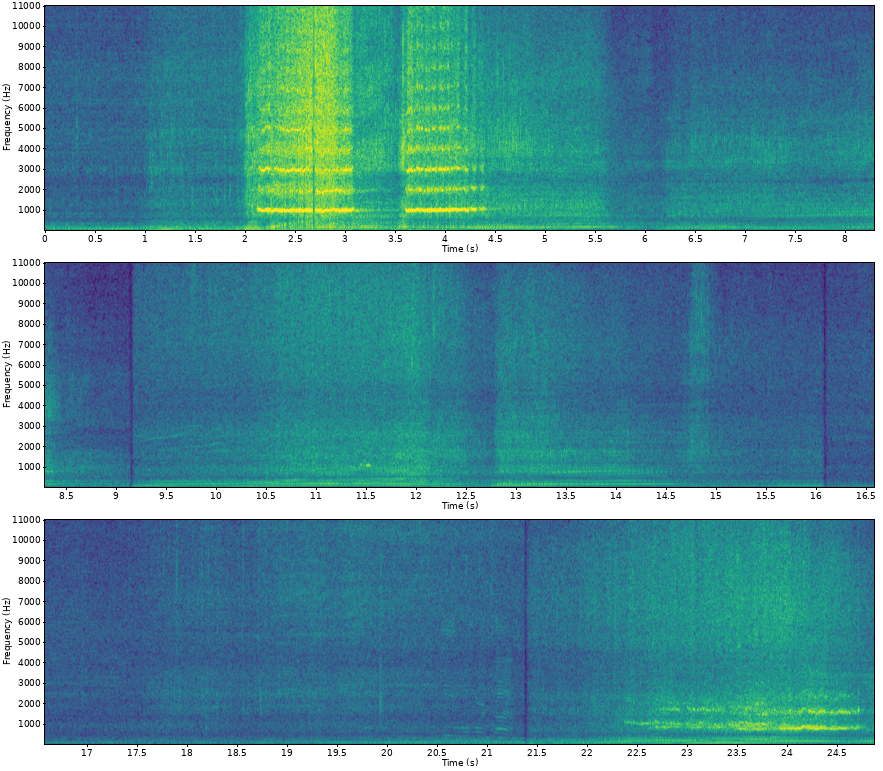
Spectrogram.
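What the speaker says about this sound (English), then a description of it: "We're gonna do one of me just, you know, peeling off right now, just taking off." A Ford Foxbody Mustang peeling off, tires shrieking loudly for a few seconds up close, then the engine revving and fading into the distance before swelling back toward the end.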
